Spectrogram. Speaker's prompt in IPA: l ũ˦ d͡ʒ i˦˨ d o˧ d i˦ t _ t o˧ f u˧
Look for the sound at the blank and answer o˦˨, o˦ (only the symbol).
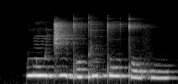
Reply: o˦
